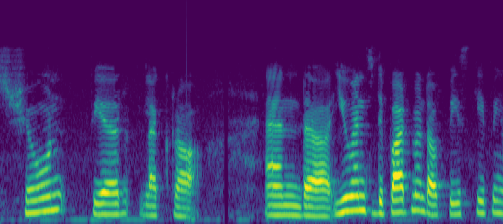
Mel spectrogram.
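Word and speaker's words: Jean-Pierre Lacroix: is sean uh it's john uh lacroix and the sorry i think i am spelling the uh pronouncing the wrong correctly incorrectly uh i think it is uh pronounced as shown pierre lacroix and un's department of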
